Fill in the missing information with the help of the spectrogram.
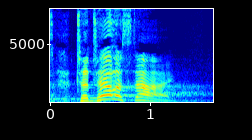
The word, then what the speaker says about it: tetelestai: I could have gone if you didn't know Greek and you'd have thought I was pronouncing it right, but it's tetelestai. Tetelestai, it is finished.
